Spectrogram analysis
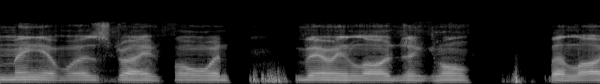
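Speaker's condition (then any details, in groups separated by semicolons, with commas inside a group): Motor neurone disease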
